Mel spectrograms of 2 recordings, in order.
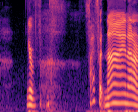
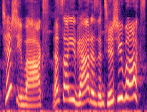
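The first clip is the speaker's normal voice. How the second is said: scoffing disbelief; 6 semitones higher than usual. Retold or imitated. Opposing lawyer scoffs.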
